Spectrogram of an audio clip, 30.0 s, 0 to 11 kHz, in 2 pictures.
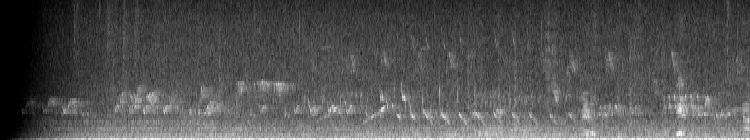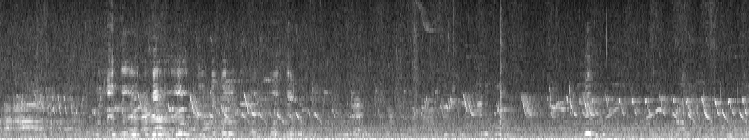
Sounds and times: Birds 0.5 - 29.9

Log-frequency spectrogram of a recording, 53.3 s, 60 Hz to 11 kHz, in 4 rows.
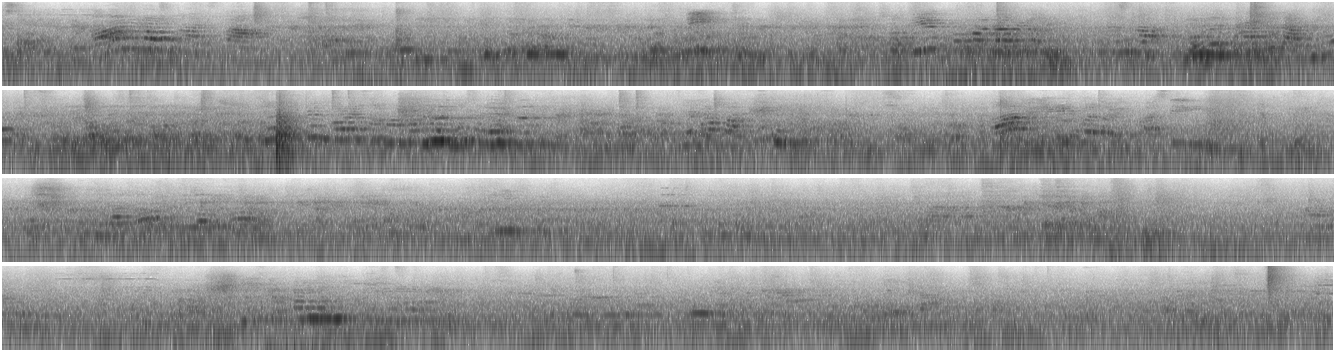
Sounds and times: light crowd 0.0 - 53.2

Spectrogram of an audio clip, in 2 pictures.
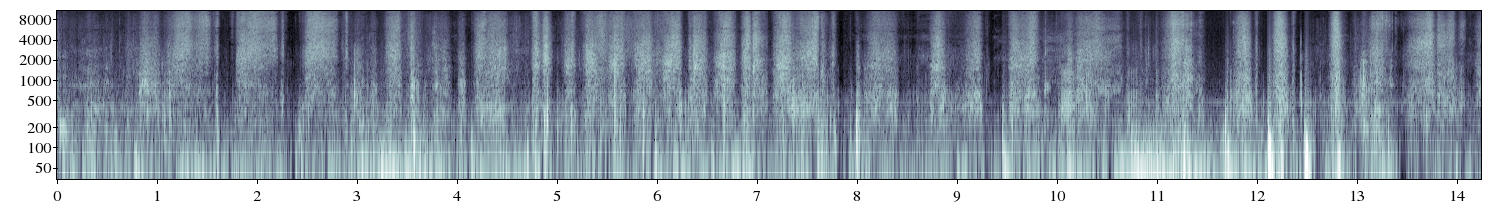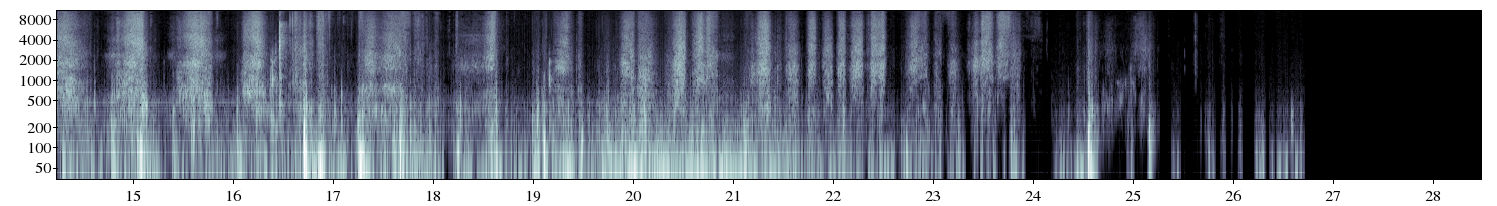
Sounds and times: polishing leather shoes with sponge and brush 0.4 - 23.9

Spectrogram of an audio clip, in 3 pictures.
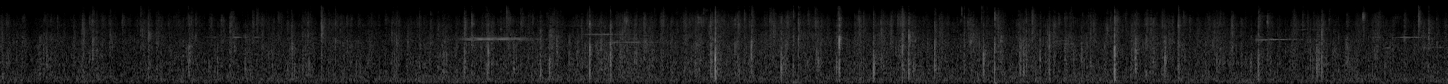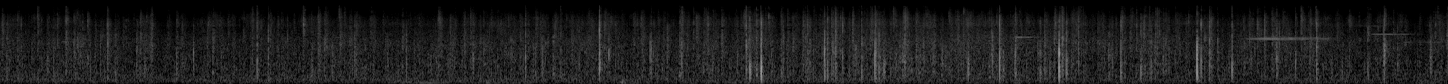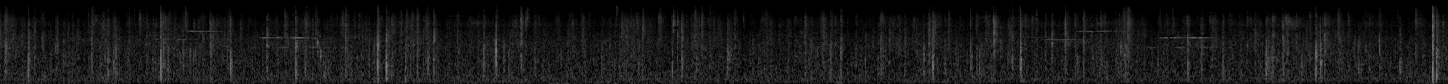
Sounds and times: rain 0.0 - 43.4
wind 0.0 - 43.4
birds 26.5 - 29.1

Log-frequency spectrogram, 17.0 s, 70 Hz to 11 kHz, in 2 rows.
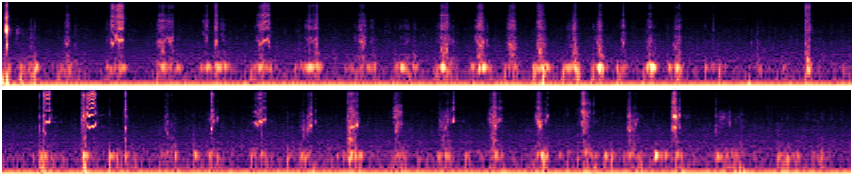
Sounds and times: squeaking noise made by unscrewing a cap off of a microphone 8.9 - 15.8

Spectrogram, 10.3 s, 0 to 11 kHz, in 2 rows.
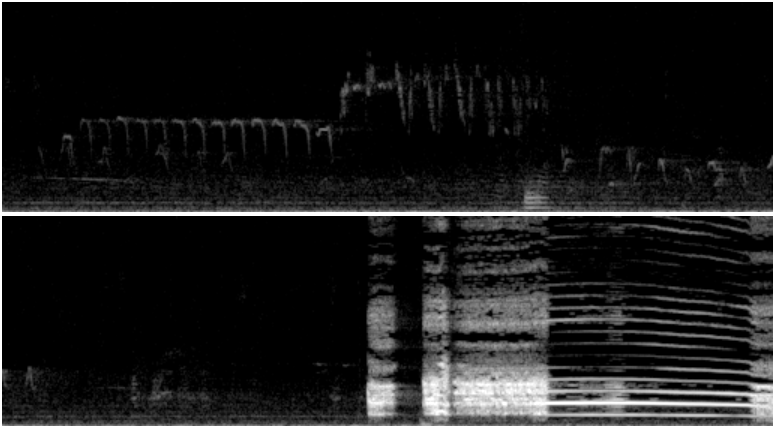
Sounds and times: rooster 7.6 - 10.2

